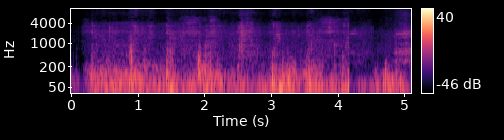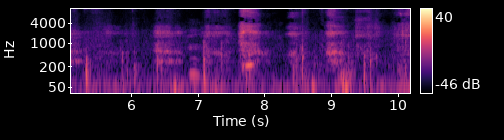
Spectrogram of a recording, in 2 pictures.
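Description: Footsteps crunching and scuffing on a stony dirt trail, irregular steps with small clicks of stones underfoot. A low wind rumble on the microphone runs through the first four seconds or so.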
